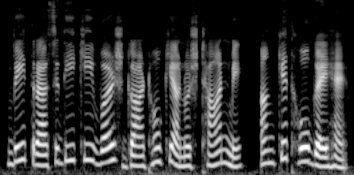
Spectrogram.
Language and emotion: Hindi, neutral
